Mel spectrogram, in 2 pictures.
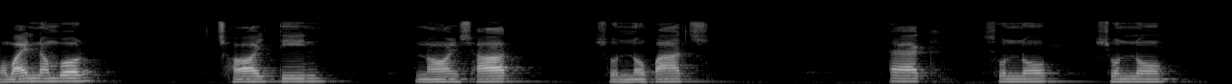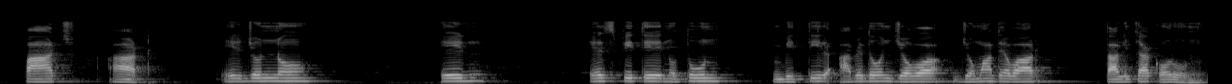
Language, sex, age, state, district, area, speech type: Bengali, male, 18-30, West Bengal, Uttar Dinajpur, rural, read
